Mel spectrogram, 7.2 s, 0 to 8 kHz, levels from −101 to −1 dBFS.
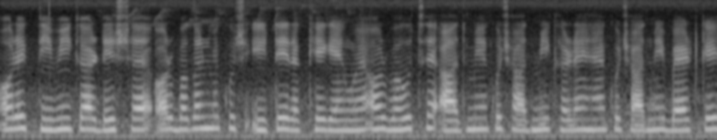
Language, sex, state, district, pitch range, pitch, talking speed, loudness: Hindi, female, Bihar, Saharsa, 225-240 Hz, 235 Hz, 240 wpm, -31 LUFS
